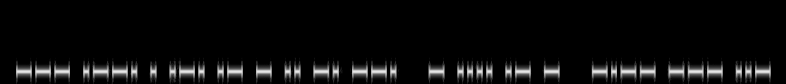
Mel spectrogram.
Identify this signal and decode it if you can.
Morse code, heard as a keyed tone, about 25 wpm, 600 Hz. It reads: OPERATING THAT YOU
